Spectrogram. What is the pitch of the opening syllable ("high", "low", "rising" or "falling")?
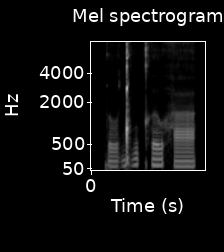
low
